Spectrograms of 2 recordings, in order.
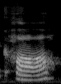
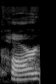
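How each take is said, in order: First: The word is said with a regional accent. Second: The word is said in a plain, neutral way. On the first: "starting to get a little bit of an accent" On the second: "when he says car"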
